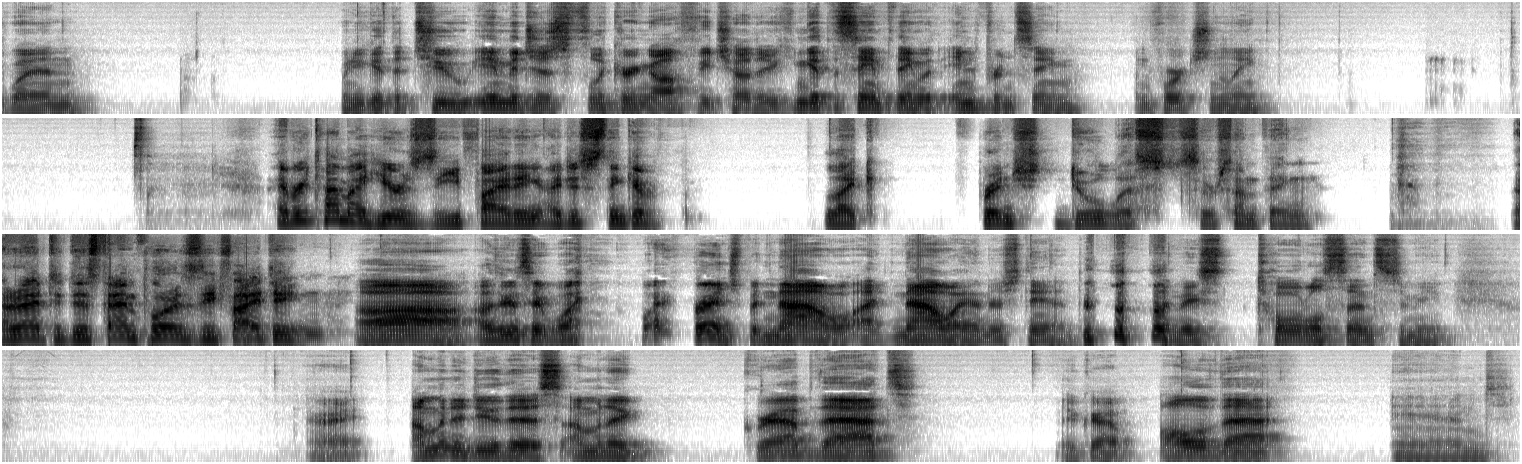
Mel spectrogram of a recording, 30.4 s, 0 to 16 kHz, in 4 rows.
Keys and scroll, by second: 7.3 p, 13.9 f, 18.4 Escape, 21.5 p, 26.5 space.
